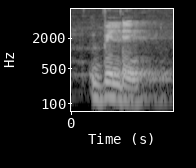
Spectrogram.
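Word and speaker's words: building: अब देखिए बिल्डिंग, बिल्डिंग में देखिए क्या है, जी के बाद यू नहीं आया है लेकिन तब भी यू इसमें साइलेंट है, तो इसलिए आप 2-4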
